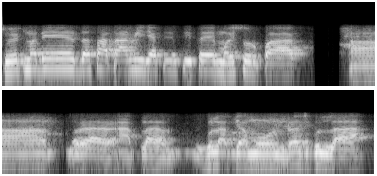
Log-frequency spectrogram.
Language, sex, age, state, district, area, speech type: Marathi, male, 60+, Maharashtra, Yavatmal, rural, conversation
